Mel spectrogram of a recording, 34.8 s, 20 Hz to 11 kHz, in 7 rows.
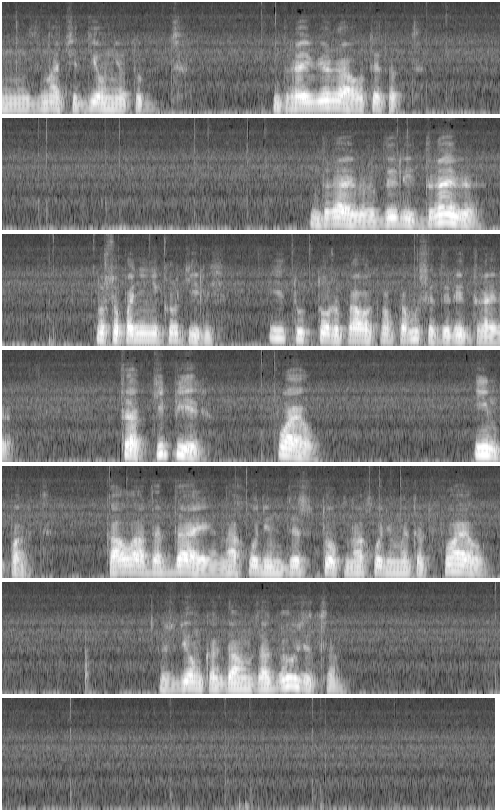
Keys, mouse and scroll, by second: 2.6 click, 4.3 click, 7.5 right click, 10.5 shift+middle click, 11.3 click, 17.6-21.3 drag, 29.8-30.6 middle drag, 31.6-32.1 middle drag, 32.3-33.0 shift+middle drag, 34.0-34.8 drag.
